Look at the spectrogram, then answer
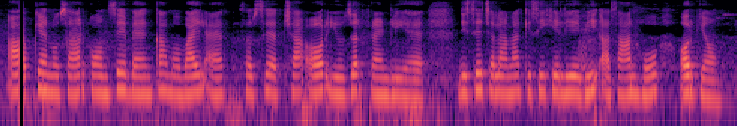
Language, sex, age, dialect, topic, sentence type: Hindi, male, 46-50, Hindustani Malvi Khadi Boli, banking, question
